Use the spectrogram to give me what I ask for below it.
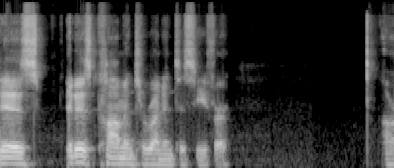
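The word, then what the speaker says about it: CEFR: first acronym that you may run into is seifer it's not kefir i don't i mean maybe somebody pronounces it keffer but i've only heard it pronounced sifer that's the common european framework of reference for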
